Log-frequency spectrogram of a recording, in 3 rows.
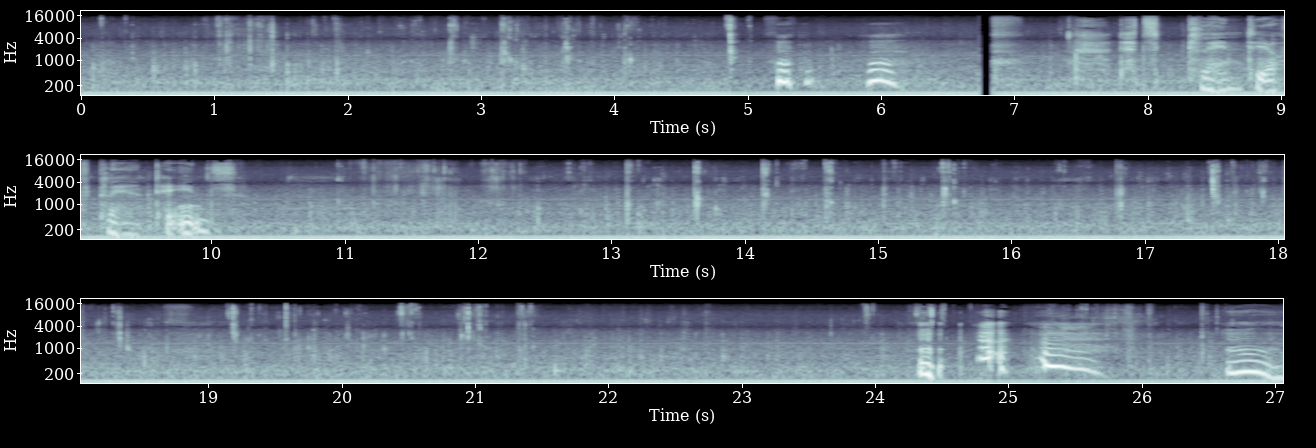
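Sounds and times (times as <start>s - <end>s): steady low hum: 0.0s - 27.0s
wet chewing mouth clicks: 0.9s - 4.2s, 10.9s - 21.5s.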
